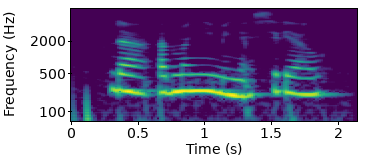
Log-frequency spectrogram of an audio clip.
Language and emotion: Russian, neutral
